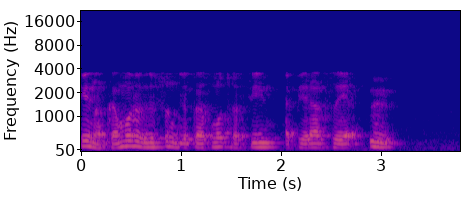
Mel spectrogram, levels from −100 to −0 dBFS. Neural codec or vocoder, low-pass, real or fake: codec, 16 kHz, 16 kbps, FunCodec, trained on Chinese and English, 50 frames a second; 3.6 kHz; fake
